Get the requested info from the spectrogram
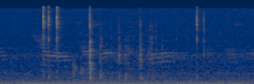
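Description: A few faint, scattered clicks of a computer mouse over a low steady hum.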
